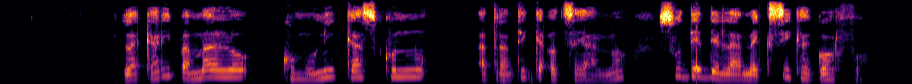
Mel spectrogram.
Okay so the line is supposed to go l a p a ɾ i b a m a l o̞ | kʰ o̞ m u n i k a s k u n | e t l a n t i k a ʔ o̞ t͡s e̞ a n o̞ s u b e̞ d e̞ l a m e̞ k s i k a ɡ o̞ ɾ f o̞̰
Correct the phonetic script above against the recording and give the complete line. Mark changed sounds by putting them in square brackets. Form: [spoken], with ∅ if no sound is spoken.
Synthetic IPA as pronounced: l a [k] a ɾ i b a m a l o̞ | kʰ o̞ m u n i k a s k u n | [a] t l a n t i k a ʔ o̞ t͡s e̞ a n o̞ s u [d] e̞ d e̞ l a m e̞ k s i k a ɡ o̞ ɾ f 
